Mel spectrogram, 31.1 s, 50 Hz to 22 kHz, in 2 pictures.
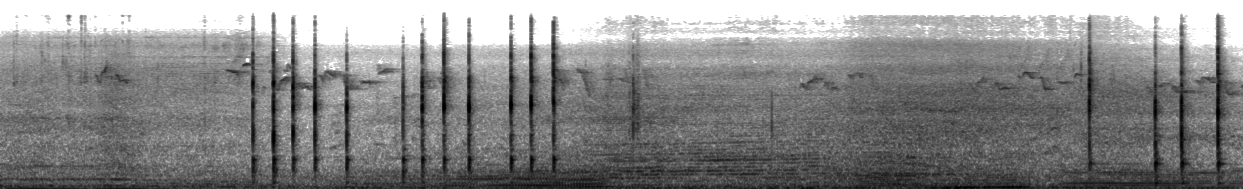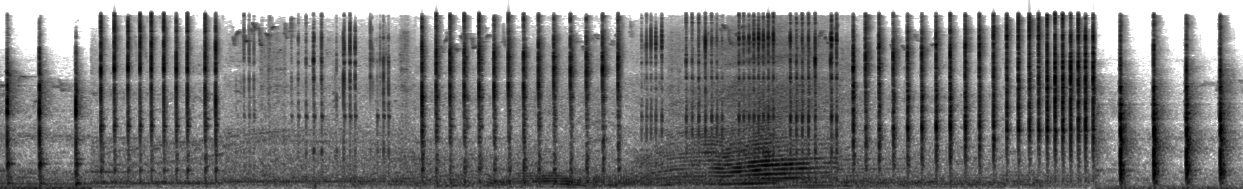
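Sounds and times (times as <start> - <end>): hammer tapping wooden wedge: 3.2 - 7.1, 13.6 - 13.8, 14.4 - 31.0
rising and falling pitched sound: 23.4 - 26.2.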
